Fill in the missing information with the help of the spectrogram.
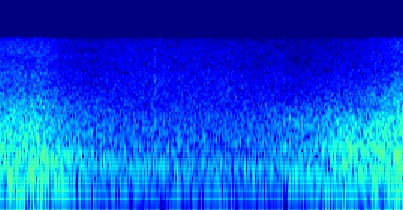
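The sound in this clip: Sea waves washing onto a shore: a steady, broad rush of surf that swells at the start, eases through the middle and builds again toward the end, with no voices.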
